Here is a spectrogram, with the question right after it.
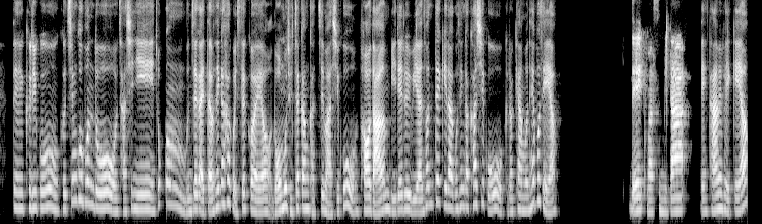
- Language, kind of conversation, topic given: Korean, advice, 친구들과 건강한 경계를 정하고 이를 어떻게 의사소통할 수 있을까요?
- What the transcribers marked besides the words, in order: other background noise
